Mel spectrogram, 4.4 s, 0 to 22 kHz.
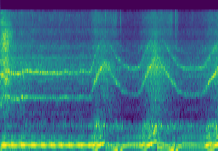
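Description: A 2013 Triumph Tiger 800 XC motorcycle with an Arrow exhaust idles steadily up close, then is blipped through two sharp revs that rise and fall before settling back to idle.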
